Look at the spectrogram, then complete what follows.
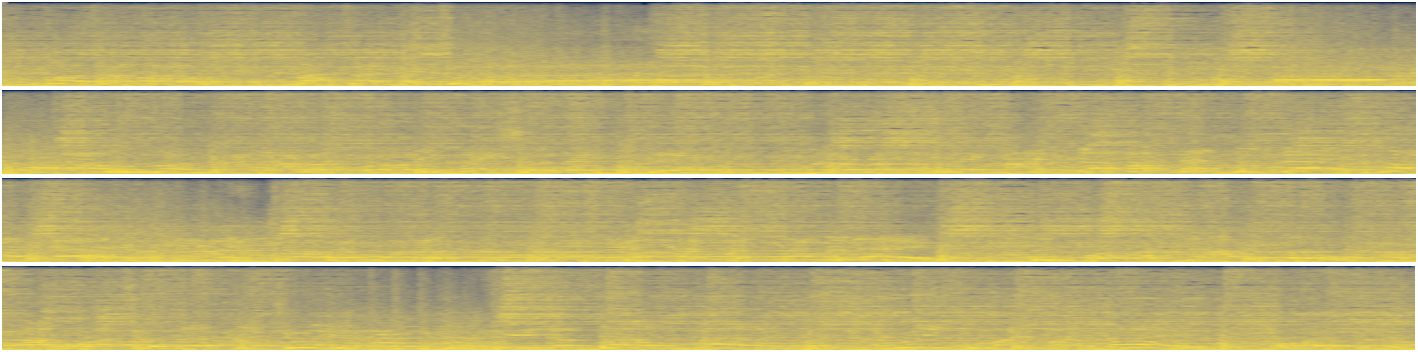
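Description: Punk rock band playing live: a lead singer's vocals over drum kit and electric bass guitar, loud and without a break.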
